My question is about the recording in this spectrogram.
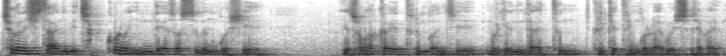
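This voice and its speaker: A man's voice: medium pitch, level tone, quick pace, gravelly, dark tone. A male pastor delivering an emphatic sermon, urging his congregation with firm commands and often breaking into a laugh as he preaches. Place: church sanctuary. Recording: echoey church sanctuary.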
